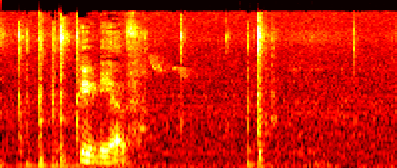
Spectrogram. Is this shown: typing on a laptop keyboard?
yes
